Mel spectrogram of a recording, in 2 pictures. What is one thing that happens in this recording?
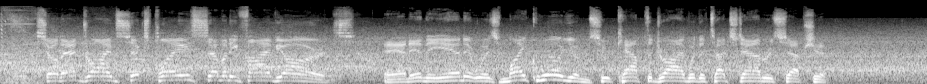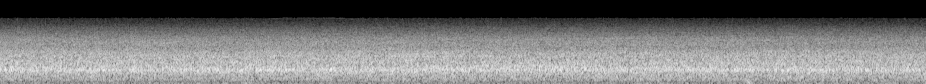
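A large crowd roars and cheers in a big stadium.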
